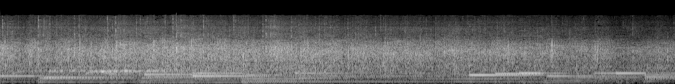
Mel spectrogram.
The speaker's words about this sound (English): Oh, you are clapping, clap well.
